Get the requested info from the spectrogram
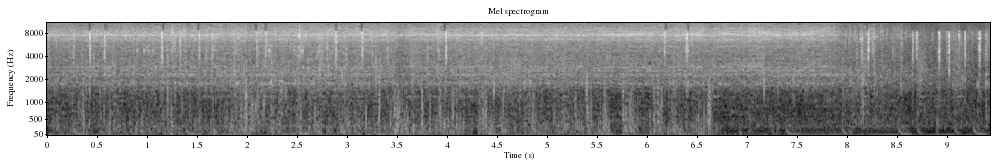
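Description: Mountain bike rolling fast over a gravel road: steady tyre crunch and wind noise, with a dense clatter of sharp clicks and rattles from the bike. The low rumble eases from about seven seconds in, while the clicks go on.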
